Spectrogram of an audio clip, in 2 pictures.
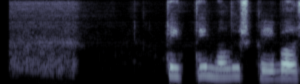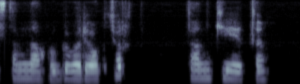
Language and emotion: Russian, neutral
